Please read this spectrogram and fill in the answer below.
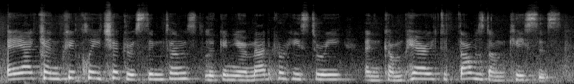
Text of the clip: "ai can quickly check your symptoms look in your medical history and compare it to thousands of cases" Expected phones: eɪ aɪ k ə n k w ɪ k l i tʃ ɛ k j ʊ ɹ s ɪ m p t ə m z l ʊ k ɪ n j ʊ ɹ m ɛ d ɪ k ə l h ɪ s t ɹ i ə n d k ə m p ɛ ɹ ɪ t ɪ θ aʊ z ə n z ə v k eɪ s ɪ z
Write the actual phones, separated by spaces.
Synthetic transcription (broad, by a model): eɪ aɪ k ə n k w ɪ k l i tʃ ɛ k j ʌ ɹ s ɪ m p t ə m z l ʊ k ɪ n j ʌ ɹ m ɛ d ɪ k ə l h ɪ s t ɹ i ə n k ə m p ɛ ɹ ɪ t ɪ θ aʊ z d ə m k eɪ s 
